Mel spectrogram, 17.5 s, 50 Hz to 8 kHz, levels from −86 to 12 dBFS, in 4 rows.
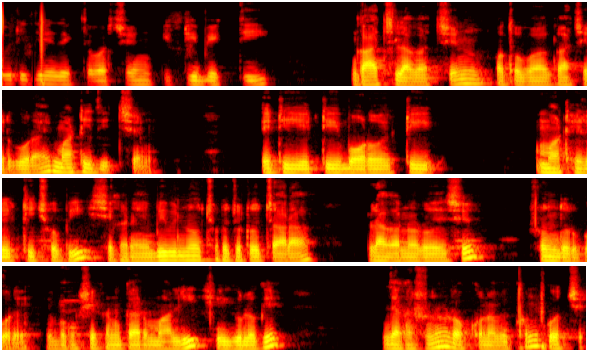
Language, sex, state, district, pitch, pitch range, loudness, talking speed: Bengali, male, West Bengal, Kolkata, 95 Hz, 95-105 Hz, -19 LUFS, 125 wpm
